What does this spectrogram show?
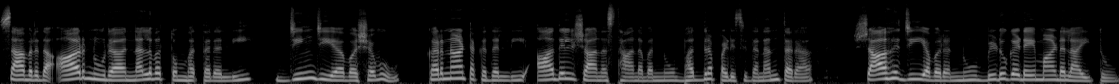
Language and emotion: Kannada, neutral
